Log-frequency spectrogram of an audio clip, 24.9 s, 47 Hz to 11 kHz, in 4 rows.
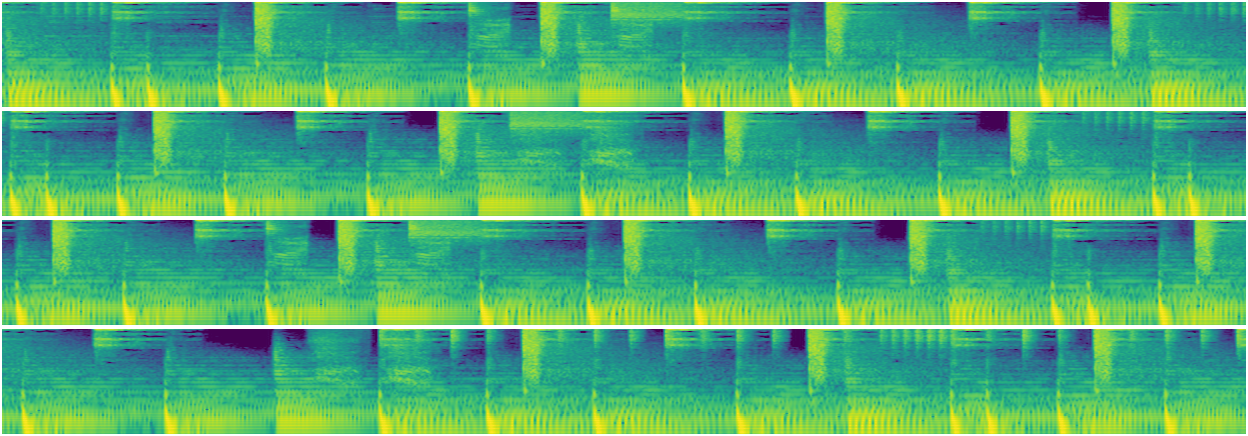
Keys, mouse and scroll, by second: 3.5 shift+click, 15.7-16.4 typing, 18.4 ctrl+scroll up 1, 22.4-23.1 typing.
